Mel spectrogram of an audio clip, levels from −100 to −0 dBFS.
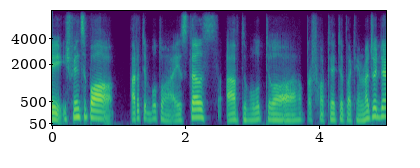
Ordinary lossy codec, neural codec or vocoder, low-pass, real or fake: Opus, 24 kbps; codec, 16 kHz, 0.5 kbps, X-Codec, HuBERT features, trained on balanced general audio; 7.2 kHz; fake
